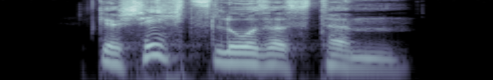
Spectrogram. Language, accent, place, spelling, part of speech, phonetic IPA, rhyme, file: German, Germany, Berlin, geschichtslosestem, adjective, [ɡəˈʃɪçt͡sloːzəstəm], -ɪçt͡sloːzəstəm, De-geschichtslosestem.ogg
- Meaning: strong dative masculine/neuter singular superlative degree of geschichtslos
